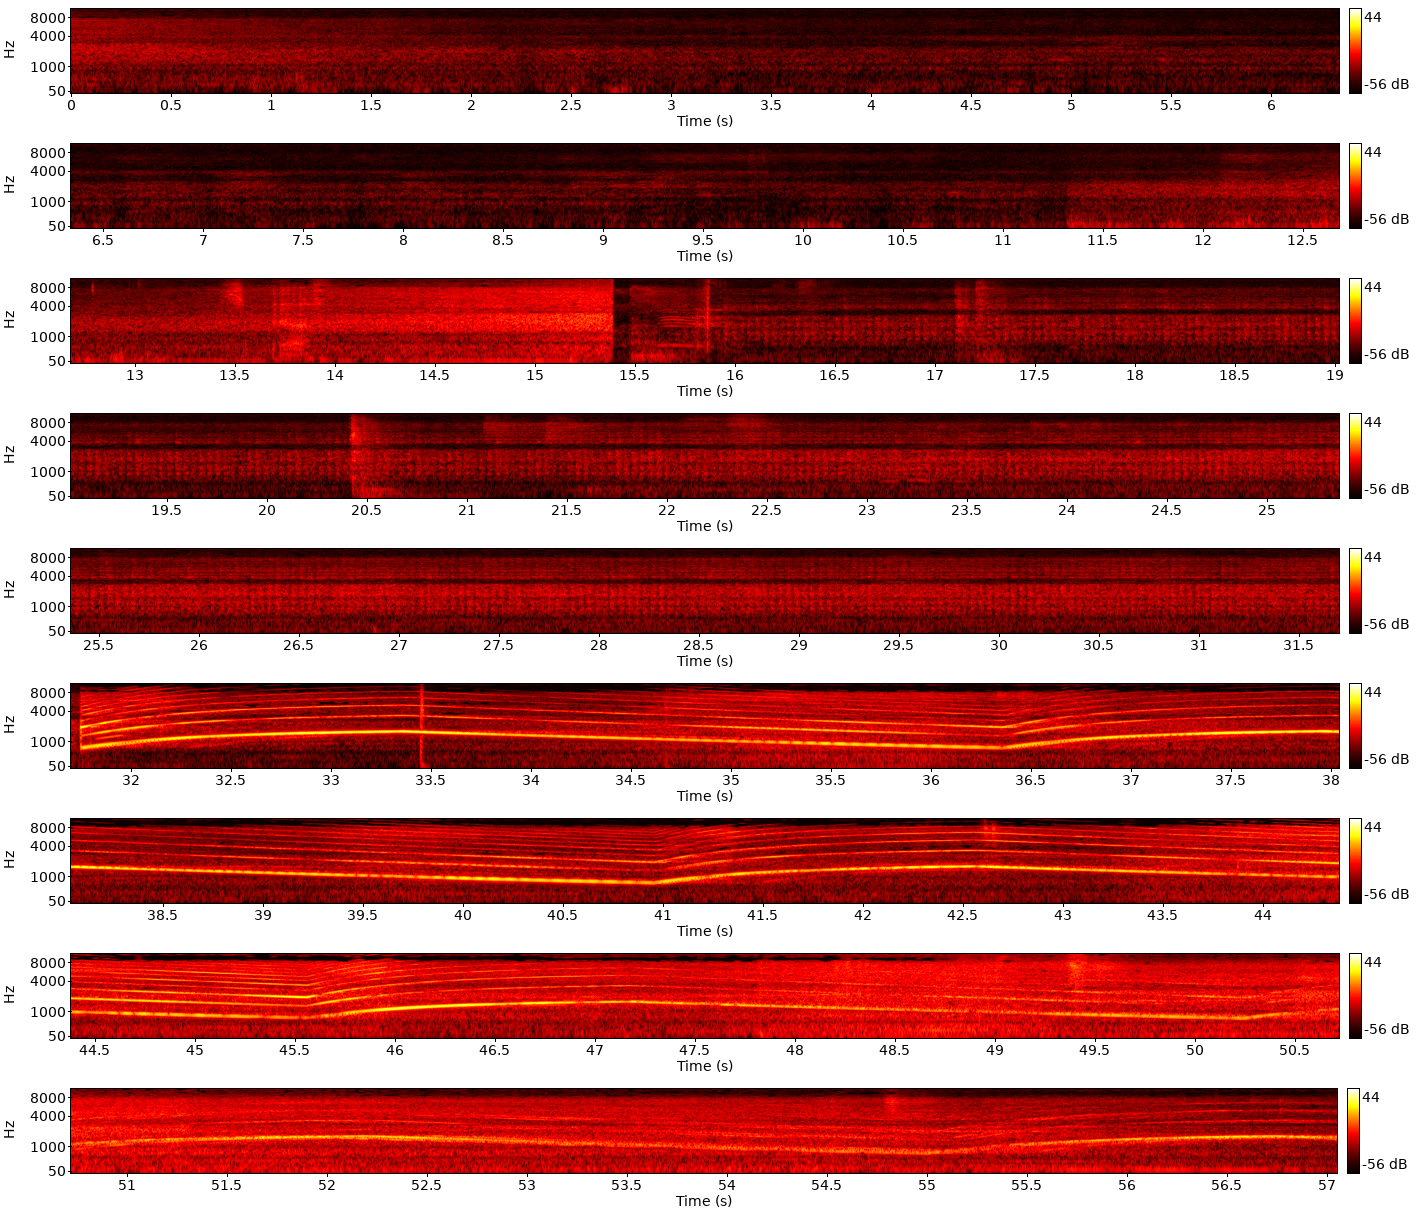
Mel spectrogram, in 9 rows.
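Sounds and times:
diesel engine running: 0.0s - 57.0s
fire truck siren wailing: 21.8s - 57.0s.

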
